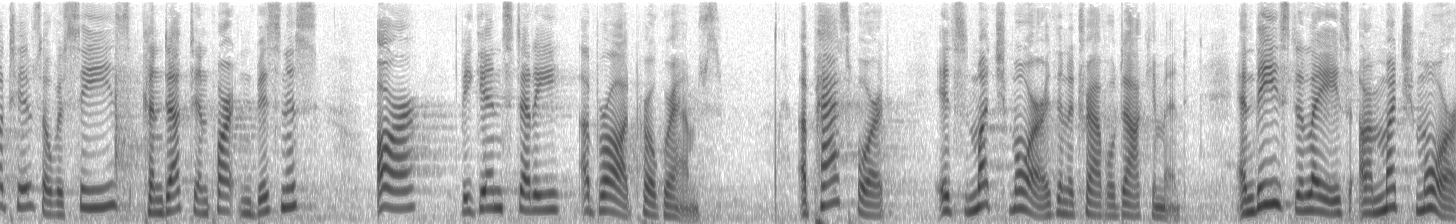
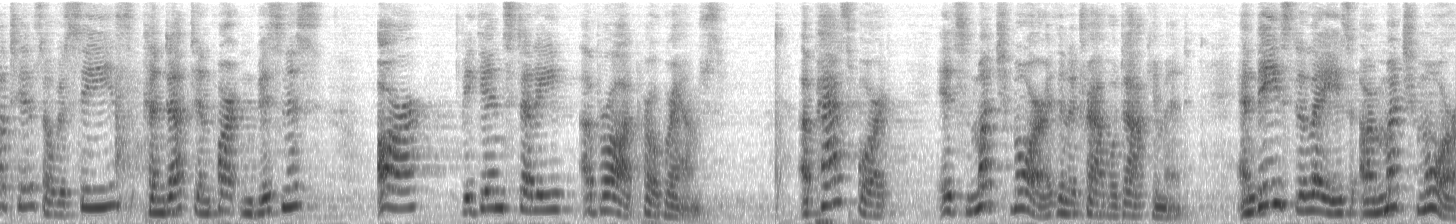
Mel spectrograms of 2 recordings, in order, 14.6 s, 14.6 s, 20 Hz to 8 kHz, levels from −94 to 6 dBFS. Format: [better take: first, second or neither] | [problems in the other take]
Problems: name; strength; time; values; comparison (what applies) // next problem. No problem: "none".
first | room echo; dies away in 0.2 s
